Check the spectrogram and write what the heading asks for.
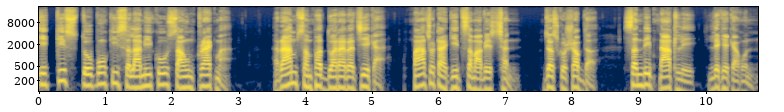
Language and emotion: Nepali, neutral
